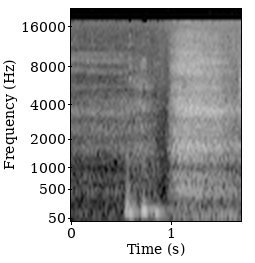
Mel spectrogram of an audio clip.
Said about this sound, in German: Ja, wenn ich gesoffen habe am Tag danach, atme ich richtig schwer.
